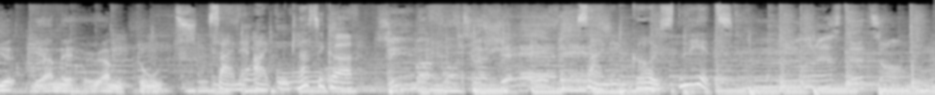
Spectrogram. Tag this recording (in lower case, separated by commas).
music, speech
